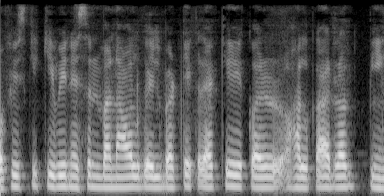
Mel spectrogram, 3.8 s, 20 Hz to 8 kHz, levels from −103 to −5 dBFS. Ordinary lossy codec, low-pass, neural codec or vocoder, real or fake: AAC, 48 kbps; 7.2 kHz; autoencoder, 48 kHz, 128 numbers a frame, DAC-VAE, trained on Japanese speech; fake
